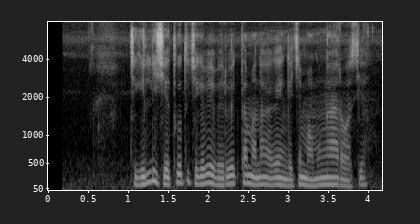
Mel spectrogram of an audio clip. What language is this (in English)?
Kalenjin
